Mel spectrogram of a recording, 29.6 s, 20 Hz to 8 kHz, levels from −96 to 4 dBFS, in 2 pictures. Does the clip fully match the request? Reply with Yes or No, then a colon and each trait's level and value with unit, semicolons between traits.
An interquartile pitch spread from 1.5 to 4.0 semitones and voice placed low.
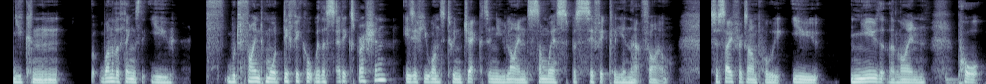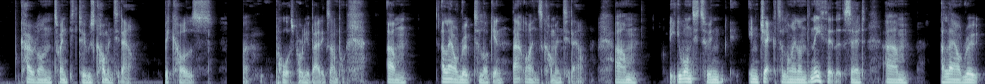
Yes: average, 3.5 semitones; low, 100 Hz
